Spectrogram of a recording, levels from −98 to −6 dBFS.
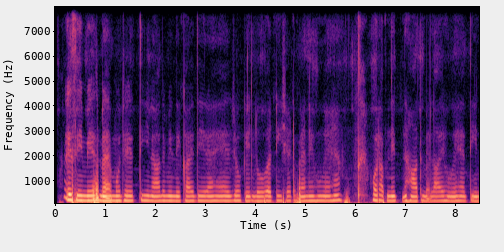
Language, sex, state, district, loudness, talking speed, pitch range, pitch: Hindi, female, Maharashtra, Dhule, -24 LUFS, 190 wpm, 185-190 Hz, 185 Hz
